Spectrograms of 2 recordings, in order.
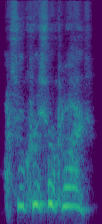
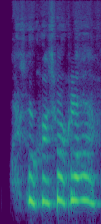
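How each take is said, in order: First: High, hushed squeal of glee; small high-pitched fan squeak; giddy confession. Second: Very high fan squeal; full-voiced squeaky glee; giddy boast. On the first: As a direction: blurt it softly in a high, excited voice. Gleeful announcement after going off topic. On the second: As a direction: repeat it higher, bursting with excitement. Repeats the gleeful announcement, higher. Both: Real, not acted.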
